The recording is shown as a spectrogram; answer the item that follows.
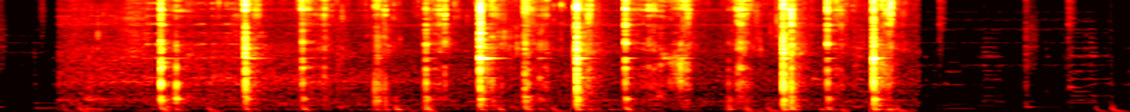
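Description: A spoon stirring grainy cottage cheese with egg and sugar in a glass bowl: a wet mixing sound broken by many irregular clinks of the spoon against the glass. It stops about seven seconds in.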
